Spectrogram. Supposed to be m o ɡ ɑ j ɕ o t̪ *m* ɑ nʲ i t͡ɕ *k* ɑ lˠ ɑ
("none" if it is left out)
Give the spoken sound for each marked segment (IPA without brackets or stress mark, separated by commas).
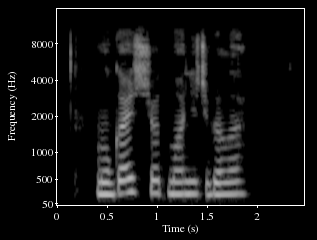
m, ɡ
